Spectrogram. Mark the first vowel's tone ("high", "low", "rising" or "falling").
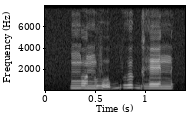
low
